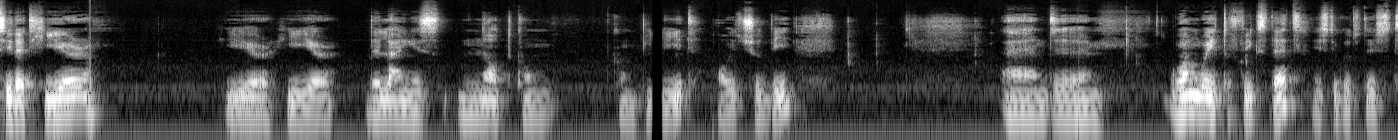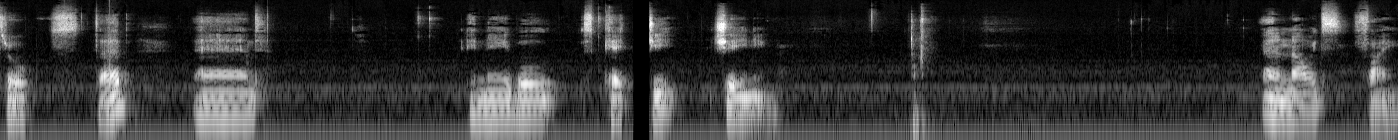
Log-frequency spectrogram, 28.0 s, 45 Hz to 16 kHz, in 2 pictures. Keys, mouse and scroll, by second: 8.5-9.1 scroll down 2, 9.7-10.2 scroll down 2, 11.3 Escape, 13.5 click, 18.2 click, 20.1 click, 23.1 F12.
